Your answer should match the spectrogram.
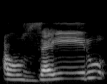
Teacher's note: عین کو وسط حلق سے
